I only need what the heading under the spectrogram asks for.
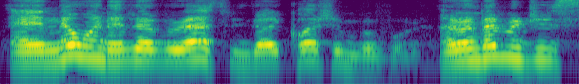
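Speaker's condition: Cerebral palsy; childhood-onset, occupational and speech therapy

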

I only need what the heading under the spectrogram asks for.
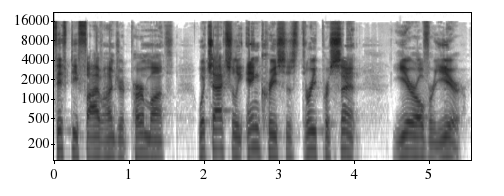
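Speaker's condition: No condition

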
